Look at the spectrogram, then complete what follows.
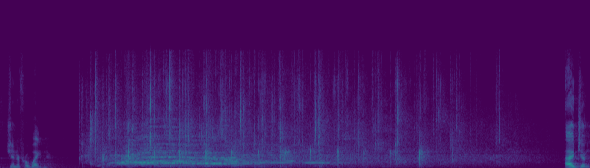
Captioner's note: all applauding; all cheering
